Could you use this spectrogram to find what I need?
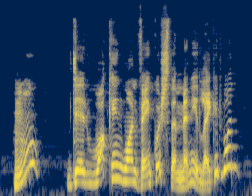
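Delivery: put-on sing-song, swooping, high elderly grandma voice. Giving an old grandma character her voice: old grandma voice. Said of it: "I gotta give her a grandma's voice".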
